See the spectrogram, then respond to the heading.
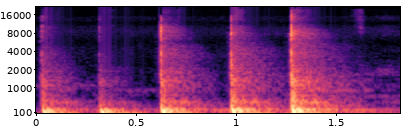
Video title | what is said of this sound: Clay frogs | This one sounds wet and kind of sticky.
